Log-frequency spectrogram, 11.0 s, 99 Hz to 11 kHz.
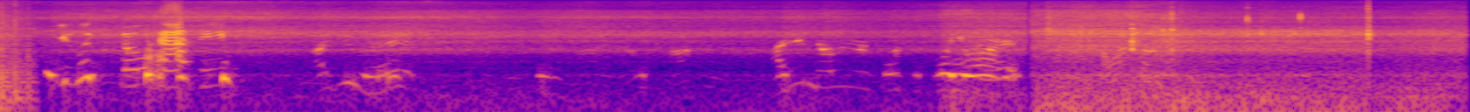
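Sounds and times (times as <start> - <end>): steady hiss: 0.0 - 11.0
people talking and exclaiming: 0.3 - 3.3.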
